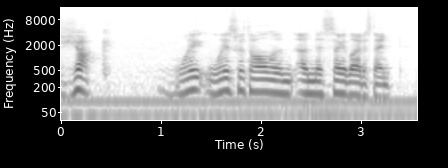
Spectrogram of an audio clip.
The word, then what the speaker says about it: Jacques: Now it's pronounced Jacques.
